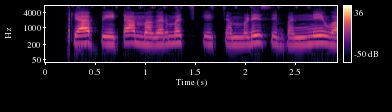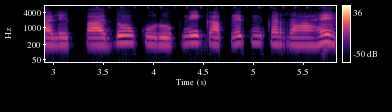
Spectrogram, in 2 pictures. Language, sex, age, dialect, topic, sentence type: Hindi, male, 25-30, Awadhi Bundeli, agriculture, statement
